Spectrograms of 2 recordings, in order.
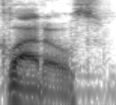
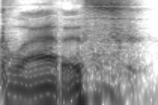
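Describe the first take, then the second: First: The last syllable sounds like 'doss'. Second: The last syllable sounds like 'dis'. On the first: The speaker calls it right. "it's GLaDOS" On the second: The speaker calls it wrong. "It's not Gladys"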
